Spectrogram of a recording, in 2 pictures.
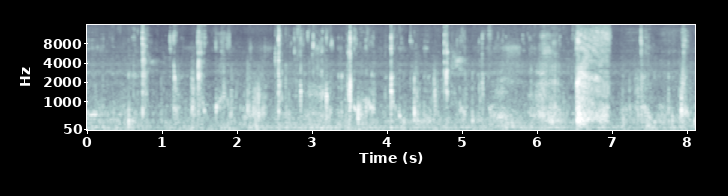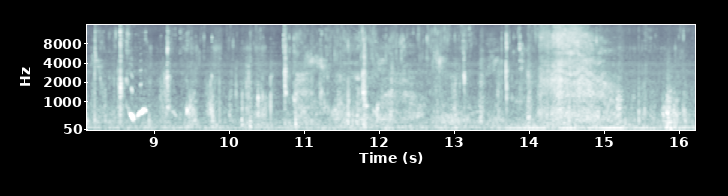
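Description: Close-up eating sounds: wet chewing and lip-smacking of rice and pangas fish curry eaten by hand, with many small mouth clicks. A longer rushing sound comes near the end.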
